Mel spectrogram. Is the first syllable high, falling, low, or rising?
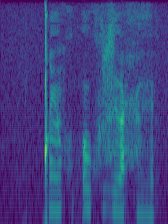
rising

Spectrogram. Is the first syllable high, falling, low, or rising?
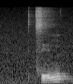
rising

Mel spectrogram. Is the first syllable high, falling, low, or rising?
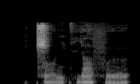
low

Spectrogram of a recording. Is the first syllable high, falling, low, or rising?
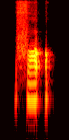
falling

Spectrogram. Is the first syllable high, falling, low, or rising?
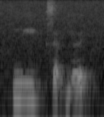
high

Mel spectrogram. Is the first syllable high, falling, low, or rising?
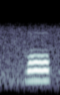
high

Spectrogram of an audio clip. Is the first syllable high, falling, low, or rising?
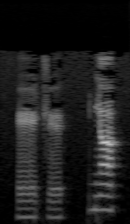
low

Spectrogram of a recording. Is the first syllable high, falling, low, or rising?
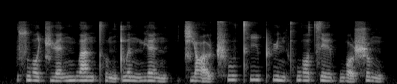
falling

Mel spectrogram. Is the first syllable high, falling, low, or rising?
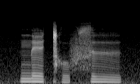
falling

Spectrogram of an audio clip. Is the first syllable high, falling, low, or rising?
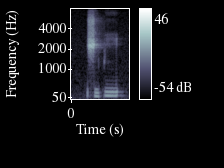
high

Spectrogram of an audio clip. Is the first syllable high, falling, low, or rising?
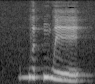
high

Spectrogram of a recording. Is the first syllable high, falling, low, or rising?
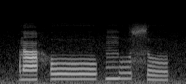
low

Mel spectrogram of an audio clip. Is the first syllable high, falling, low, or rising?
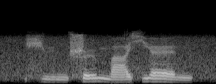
low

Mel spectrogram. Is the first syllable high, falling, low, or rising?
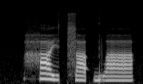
falling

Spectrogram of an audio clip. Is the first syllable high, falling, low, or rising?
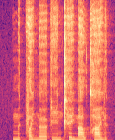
high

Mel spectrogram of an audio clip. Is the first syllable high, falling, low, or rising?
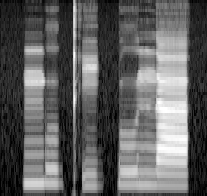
high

